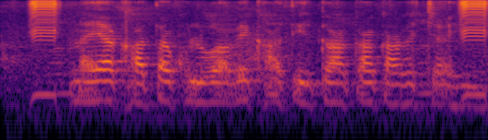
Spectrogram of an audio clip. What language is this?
Bhojpuri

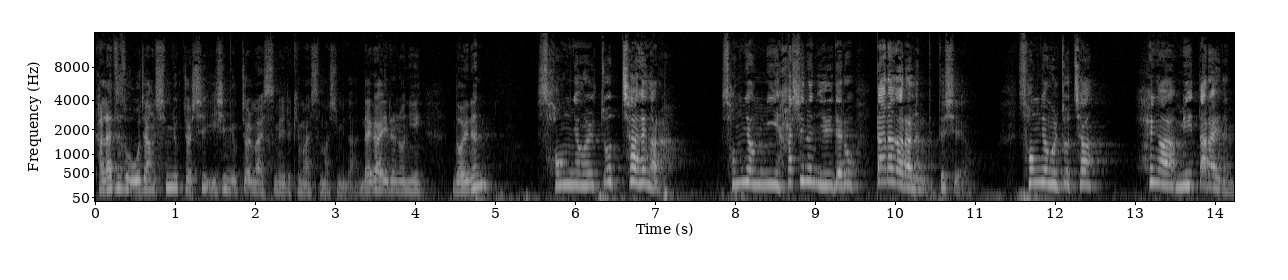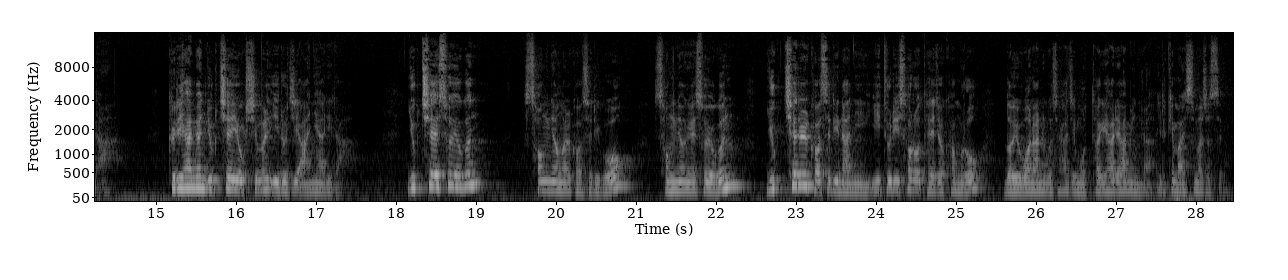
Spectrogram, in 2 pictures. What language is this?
Korean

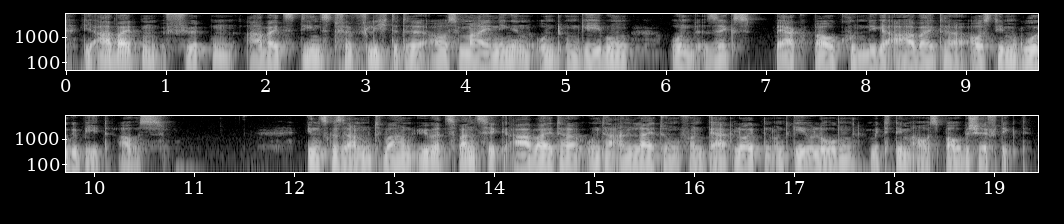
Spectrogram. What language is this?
German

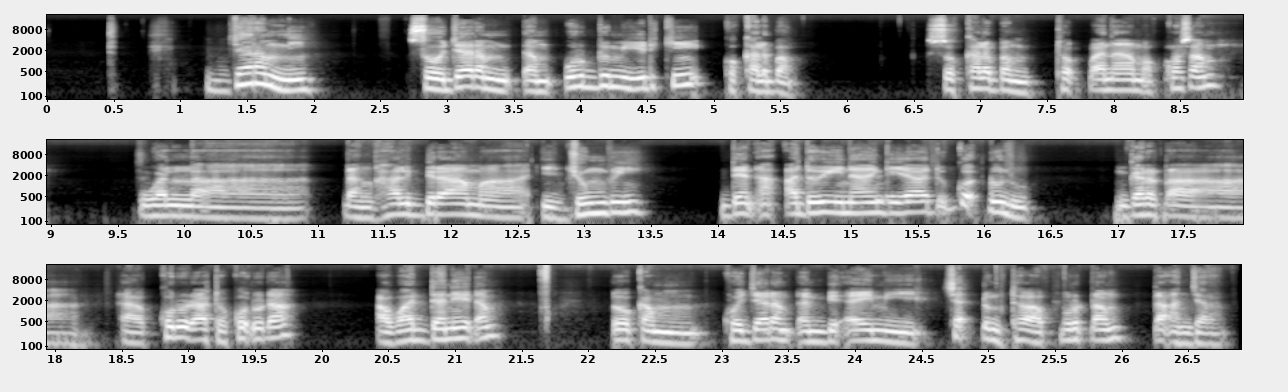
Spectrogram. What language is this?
Borgu Fulfulde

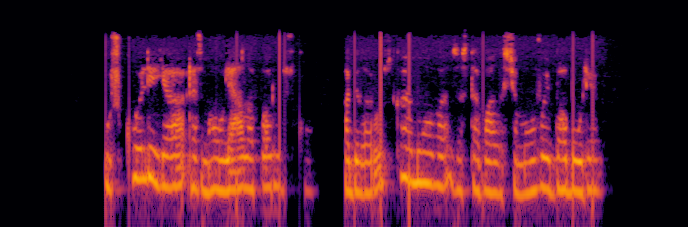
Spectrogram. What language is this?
Belarusian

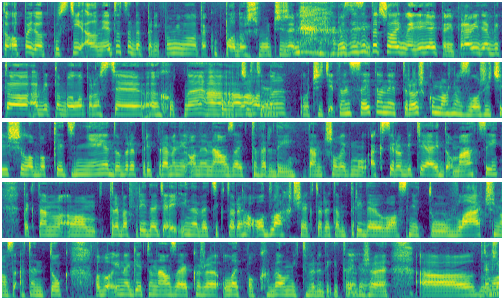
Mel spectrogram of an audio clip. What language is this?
Slovak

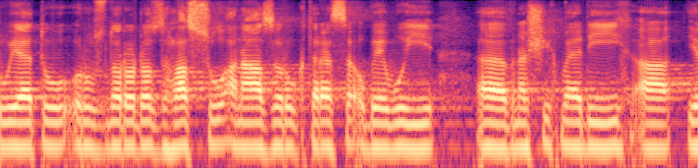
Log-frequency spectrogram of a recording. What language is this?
Czech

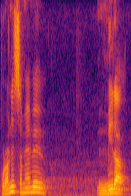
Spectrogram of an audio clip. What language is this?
Hindi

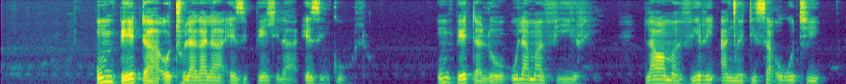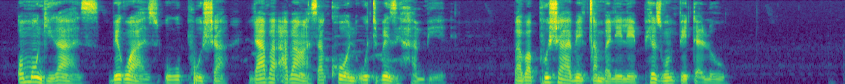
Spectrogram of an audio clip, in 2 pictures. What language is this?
North Ndebele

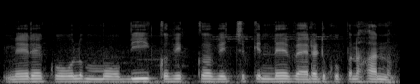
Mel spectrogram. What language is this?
Punjabi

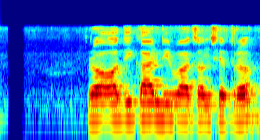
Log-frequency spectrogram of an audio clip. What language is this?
Nepali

